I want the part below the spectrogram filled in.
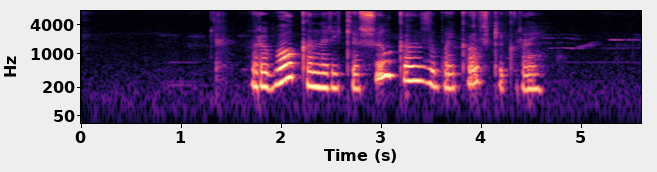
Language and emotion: Russian, neutral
